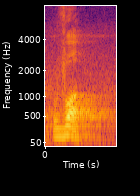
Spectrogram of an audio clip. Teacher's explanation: વ ઉપરના દાંત છે નીચેના ઓટને સ્પર્શે છે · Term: દંતોષઠ્ય, દંતોષ્ઠ્ય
